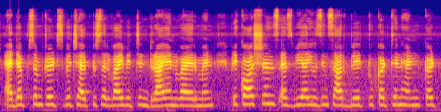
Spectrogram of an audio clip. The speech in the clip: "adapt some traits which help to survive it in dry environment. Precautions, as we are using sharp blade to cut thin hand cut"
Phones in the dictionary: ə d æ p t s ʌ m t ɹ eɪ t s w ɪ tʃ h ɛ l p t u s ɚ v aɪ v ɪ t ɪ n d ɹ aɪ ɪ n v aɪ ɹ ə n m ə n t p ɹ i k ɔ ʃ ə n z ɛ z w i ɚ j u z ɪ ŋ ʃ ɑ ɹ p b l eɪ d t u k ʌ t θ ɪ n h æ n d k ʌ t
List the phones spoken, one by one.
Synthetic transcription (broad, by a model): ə d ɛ p t s ʌ m t ɹ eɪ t s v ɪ tʃ h ɛ l p t u s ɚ v aɪ v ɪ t ɪ n d ɹ aɪ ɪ n v aɪ ə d m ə n t p ɹ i k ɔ ʃ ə n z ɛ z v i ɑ j u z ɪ ŋ s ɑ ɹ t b l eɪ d t u k ʌ t t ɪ n h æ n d k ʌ t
